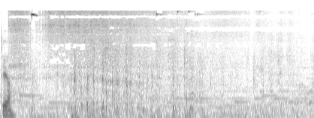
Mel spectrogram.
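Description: A mountain bike rolling down a steep, muddy dirt slope, with its tyres and frame clattering over the ground, busiest from about a second in and easing off near the end. Steady background music plays under it.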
